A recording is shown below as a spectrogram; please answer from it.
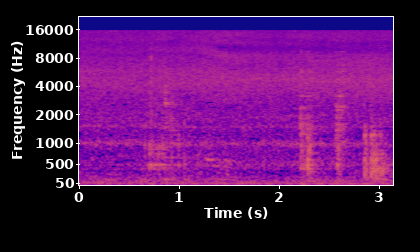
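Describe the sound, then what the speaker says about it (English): Chopped vegetables such as zucchini and carrot hit a hot pot for vegetarian minestrone soup and sizzle steadily, with a few sharper bursts of crackling as they are stirred in, close and with no talking. "And now we put all the other vegetables in."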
